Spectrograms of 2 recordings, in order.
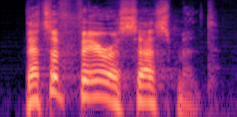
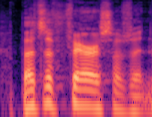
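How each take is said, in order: First: "That's a fair assessment" said higher, pleased; quoting his own approving thanks to the chatbot, higher; pleased quote. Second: Said in the usual way. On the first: Retold or imitated. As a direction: raise the pitch, pleased and approving. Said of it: "I said".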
